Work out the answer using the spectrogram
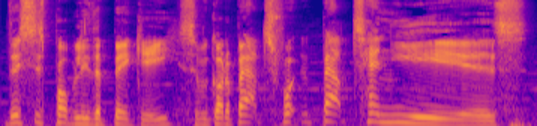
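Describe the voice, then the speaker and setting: Male streamer, headset mic livestream audio, bright forceful tone, fairly high voice, faint music under him, chatty and thinking aloud. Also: expressive, brisk. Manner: thinks aloud, chats with viewers. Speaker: livestreamer playing a strategy game. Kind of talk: casual live gameplay commentary.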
